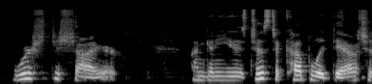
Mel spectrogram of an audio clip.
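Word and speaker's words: Worcestershire: to make it look pretty I've got some wor toire sauce yes it's pronounced wor toire I'm going to use just a couple of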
